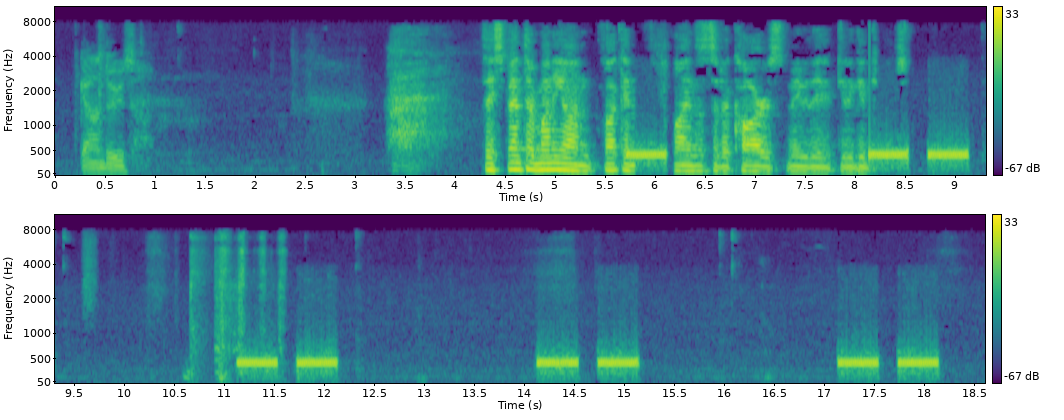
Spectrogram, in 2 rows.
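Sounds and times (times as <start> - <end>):
speech: 0.2 - 1.0, 4.3 - 8.6
telephone ringing: 5.8 - 6.1, 8.1 - 9.2, 11.2 - 12.2, 14.1 - 15.2, 17.1 - 18.2
clicks: 15.9 - 16.5.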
